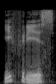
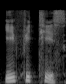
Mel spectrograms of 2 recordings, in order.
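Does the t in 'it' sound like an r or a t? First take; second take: r; t. First: The words link, with the t sounding like r. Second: The words link, with a clear t sound. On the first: "t에 액센트가 없으면 이것이 r로 단 다음 r로 발음이 바뀝니다. 그래서 if it is 이렇게 발음이 됩니다" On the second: "그러니까 if it is가 되죠"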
